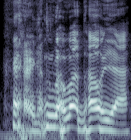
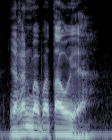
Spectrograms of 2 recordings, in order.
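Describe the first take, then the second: First: It is said with giggling laughter. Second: It is said flatly, without laughter. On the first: "kalau pakai giggling" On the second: "kalau gua nggak pakai smiley voice"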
